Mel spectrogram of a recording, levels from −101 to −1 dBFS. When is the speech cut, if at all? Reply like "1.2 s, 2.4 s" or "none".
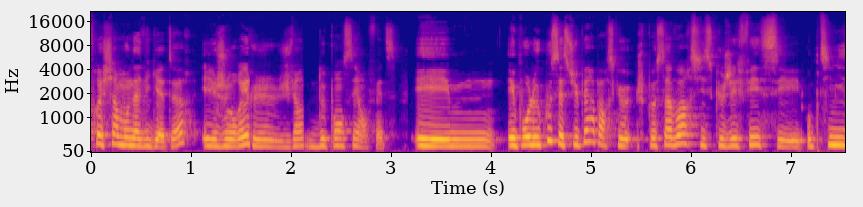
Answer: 1.6 s, 2.1 s, 3.1 s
